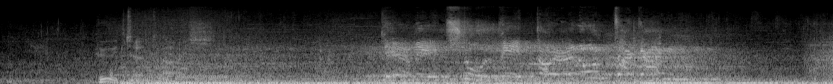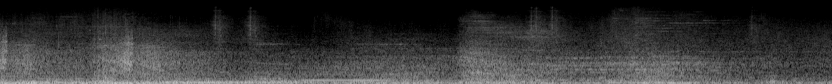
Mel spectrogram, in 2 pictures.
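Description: Magic blasts and impacts crash and whoosh in a busy fantasy battle.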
